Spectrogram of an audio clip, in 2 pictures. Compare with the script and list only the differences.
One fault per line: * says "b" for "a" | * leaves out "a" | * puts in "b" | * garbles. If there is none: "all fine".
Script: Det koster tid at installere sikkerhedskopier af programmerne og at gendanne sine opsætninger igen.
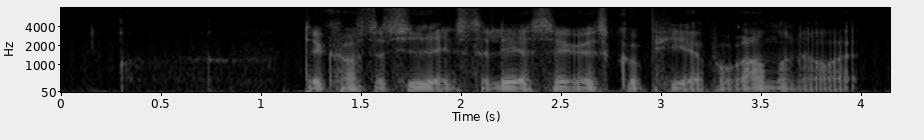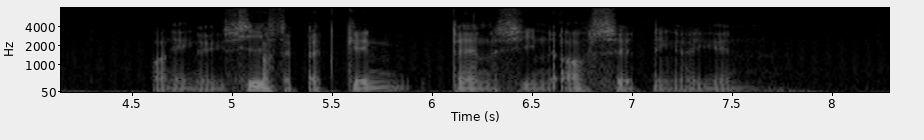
* garbles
